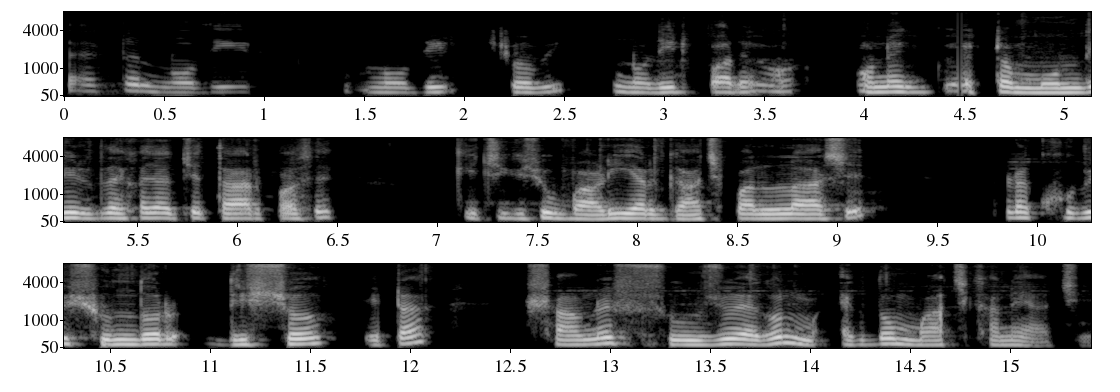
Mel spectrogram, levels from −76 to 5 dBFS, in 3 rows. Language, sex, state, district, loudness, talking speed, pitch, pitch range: Bengali, male, West Bengal, Kolkata, -18 LUFS, 115 wpm, 175 Hz, 160-190 Hz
